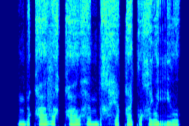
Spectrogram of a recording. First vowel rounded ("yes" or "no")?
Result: yes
